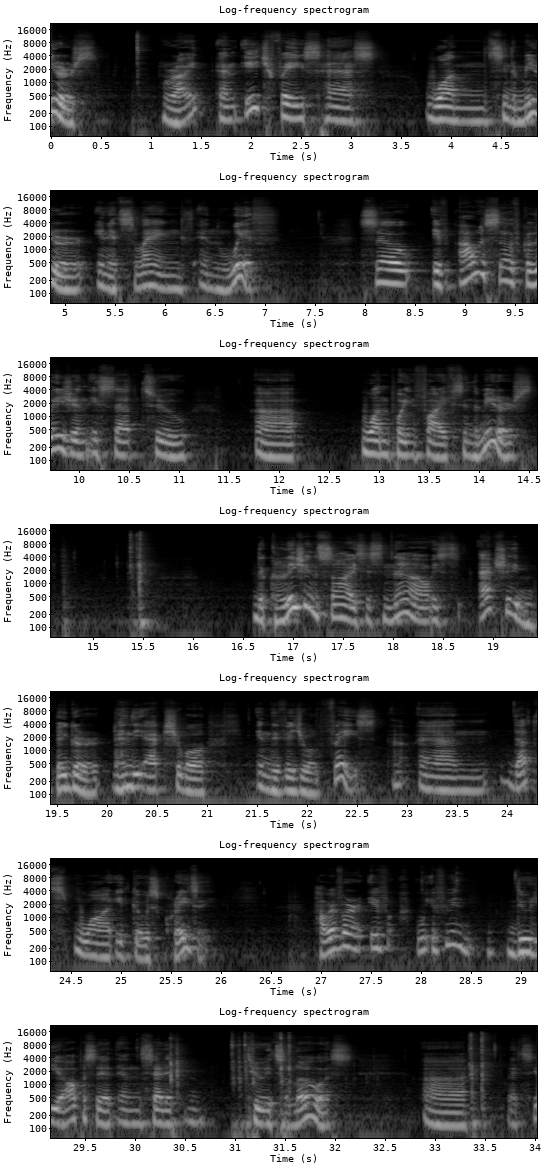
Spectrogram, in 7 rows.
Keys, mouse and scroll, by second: 15.7 space, 28.0-29.0 drag, 29.0-30.0 middle drag, 30.0-31.1 drag, 31.1 m, 32.1-33.4 middle drag, 33.4 space.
